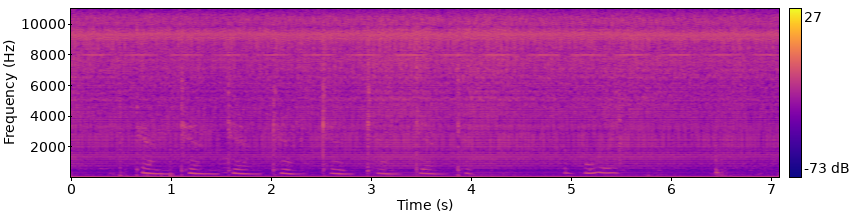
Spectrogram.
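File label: "can", spoken word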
